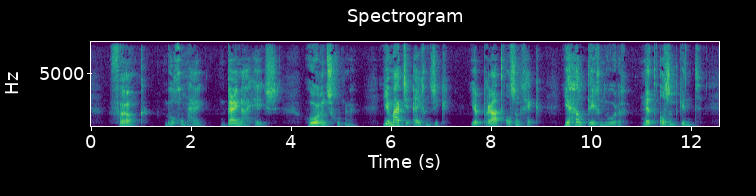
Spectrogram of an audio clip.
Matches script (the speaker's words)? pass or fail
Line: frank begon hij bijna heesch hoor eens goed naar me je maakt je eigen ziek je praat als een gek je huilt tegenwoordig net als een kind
fail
